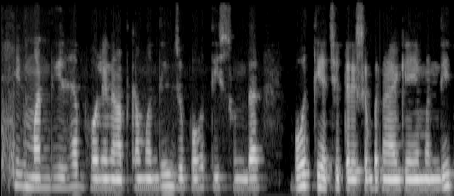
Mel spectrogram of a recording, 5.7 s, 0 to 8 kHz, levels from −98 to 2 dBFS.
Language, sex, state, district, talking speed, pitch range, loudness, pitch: Hindi, male, Bihar, Jamui, 210 wpm, 140-170 Hz, -24 LUFS, 150 Hz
